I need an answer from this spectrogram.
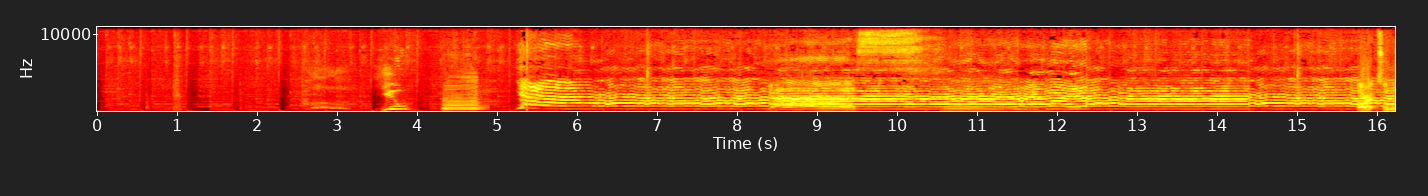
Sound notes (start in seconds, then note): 2.5 gasp; 4.2 honk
